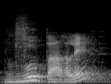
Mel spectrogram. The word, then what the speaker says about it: vous parlez: Vous parlez. Vous parlez. Tampoco no se pronuncia la S.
